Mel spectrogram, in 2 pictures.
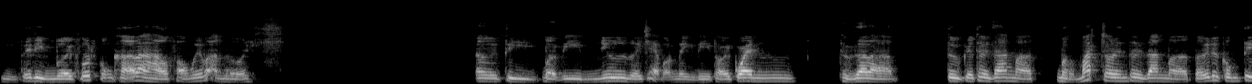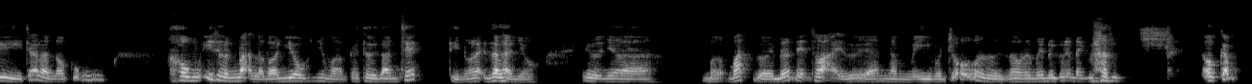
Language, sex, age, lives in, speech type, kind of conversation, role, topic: Vietnamese, male, 20-24, Vietnam, conversation, podcast, host, Thói quen buổi sáng nào giúp bạn khỏe mạnh nhất?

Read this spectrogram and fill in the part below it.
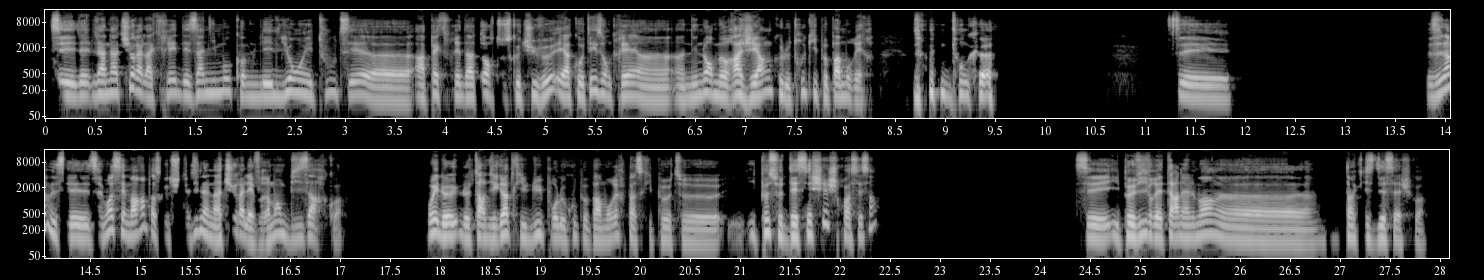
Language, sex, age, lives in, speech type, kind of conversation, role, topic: French, male, 35-39, France, conversation, unstructured, none, Comment la nature t’aide-t-elle à te sentir calme ou détendu ?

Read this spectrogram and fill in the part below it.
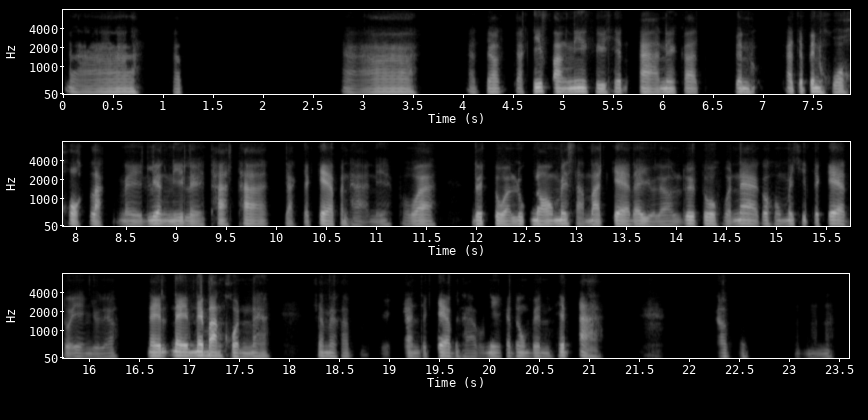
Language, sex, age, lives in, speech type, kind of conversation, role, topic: Thai, male, 25-29, Thailand, conversation, unstructured, none, คุณคิดอย่างไรกับการทำงานหนักแต่ไม่ได้รับความเป็นธรรม?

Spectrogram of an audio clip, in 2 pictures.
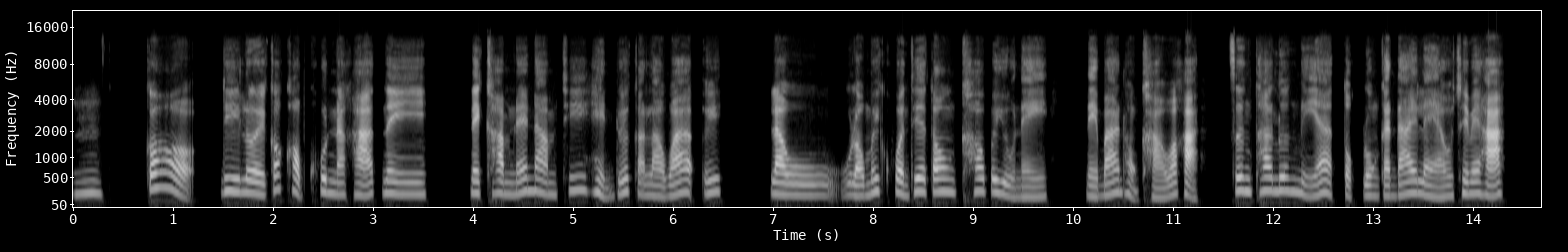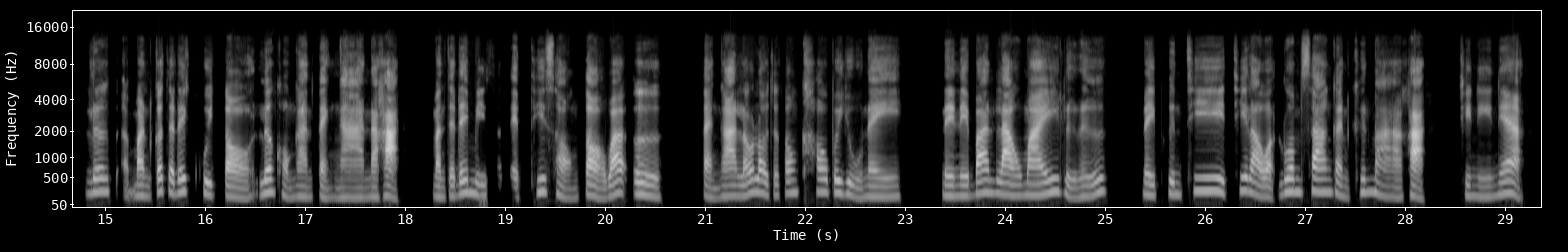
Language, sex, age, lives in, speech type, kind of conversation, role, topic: Thai, female, 50-54, Thailand, conversation, advice, user, ควรเริ่มคุยเรื่องอนาคตร่วมกันกับคนรักอย่างไร?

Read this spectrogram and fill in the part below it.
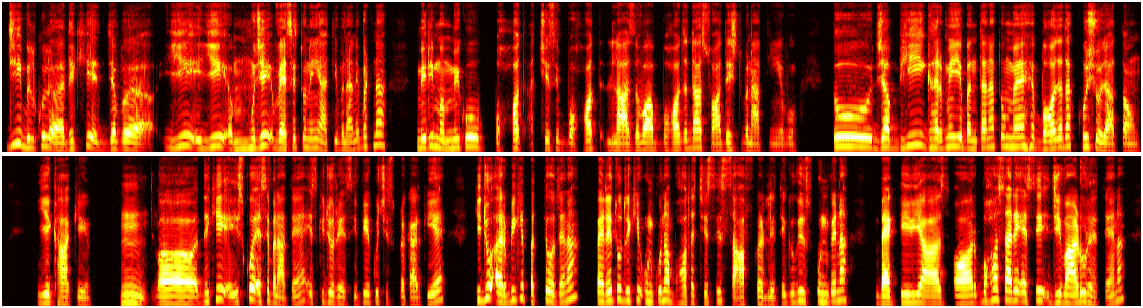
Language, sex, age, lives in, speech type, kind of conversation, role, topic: Hindi, male, 20-24, India, conversation, podcast, guest, आपके घर की सबसे प्यारी पारिवारिक रेसिपी कौन-सी है?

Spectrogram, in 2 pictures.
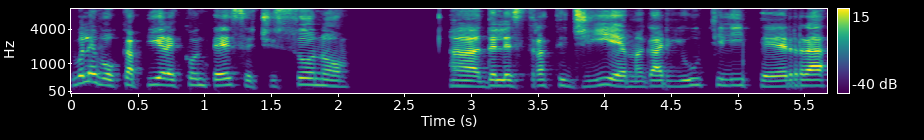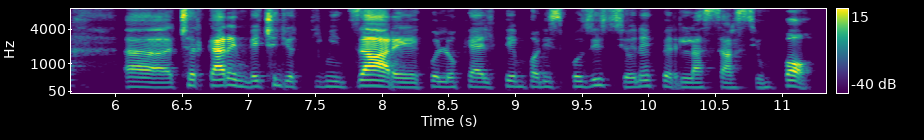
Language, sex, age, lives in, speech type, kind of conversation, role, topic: Italian, female, 55-59, Italy, conversation, advice, user, Perché non riesco a rilassarmi anche quando ho tempo libero?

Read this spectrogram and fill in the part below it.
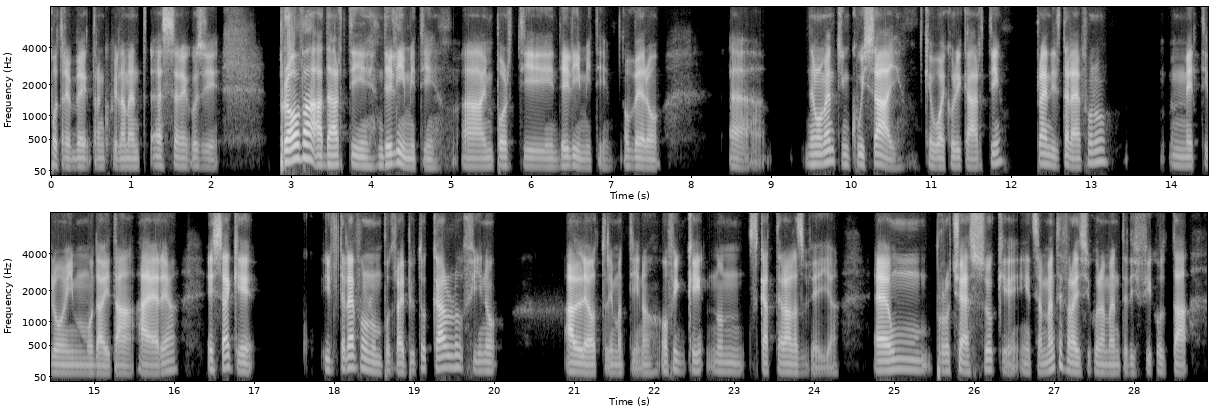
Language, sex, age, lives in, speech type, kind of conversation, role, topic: Italian, male, 25-29, Italy, conversation, advice, advisor, Da quanto tempo hai difficoltà a dormire o ti senti poco riposato anche dopo una notte di sonno?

